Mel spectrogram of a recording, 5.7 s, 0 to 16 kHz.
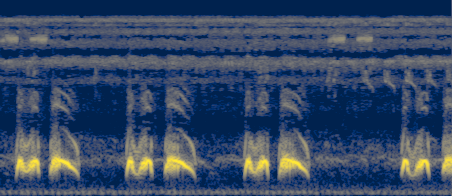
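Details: Spotted dove cooing on a lure recording meant to attract wild birds for trapping: pairs of soft hollow notes, the second curving down, repeated about every 1.5 seconds over a quiet hum with occasional faint high beeps.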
